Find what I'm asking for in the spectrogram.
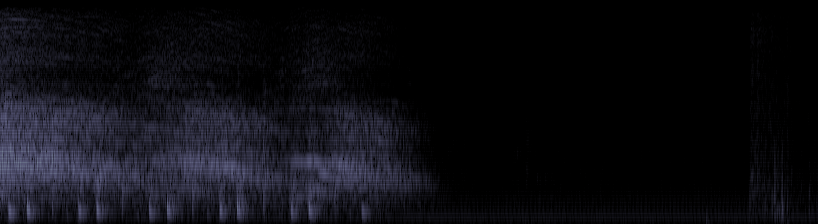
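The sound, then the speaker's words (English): A crowd loudly chants Hare Krishna in welcome: many voices in unison in strong rhythmic pulses for about five seconds. Then they stop and near-silence follows, with a brief faint sound near the end. “Let us offer our sincerest welcome by loudly chanting Hare Krishna.”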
